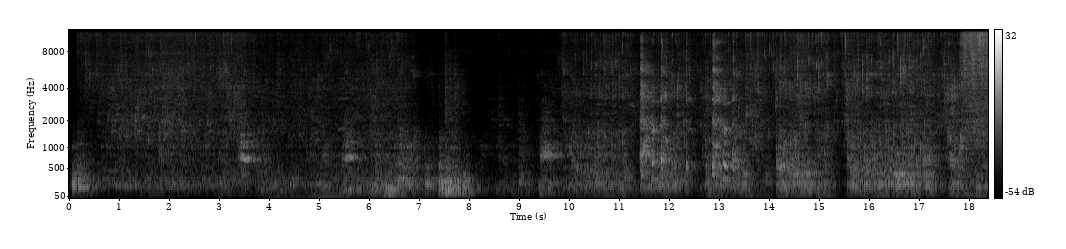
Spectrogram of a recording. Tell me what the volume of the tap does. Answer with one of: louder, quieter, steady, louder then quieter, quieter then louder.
louder.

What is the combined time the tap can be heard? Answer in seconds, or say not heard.
18 s.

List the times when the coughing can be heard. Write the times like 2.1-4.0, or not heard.
11.4-13.3.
